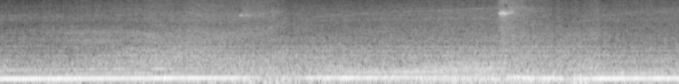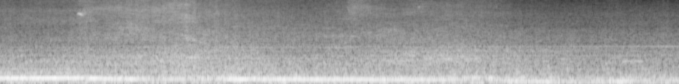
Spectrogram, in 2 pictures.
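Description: Car engine heard from inside the cabin under steady load, over road and wind noise. Its pitch steps a couple of times and then drops and wavers lower near the end.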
